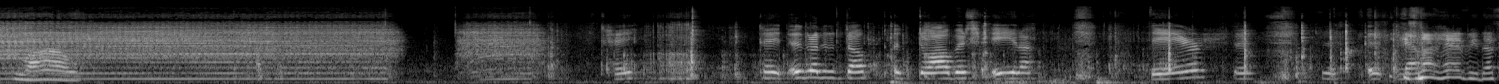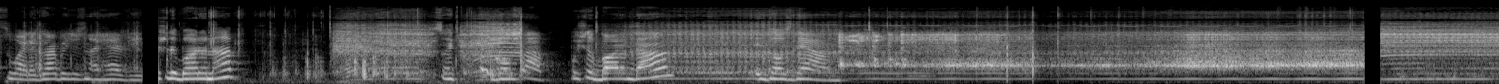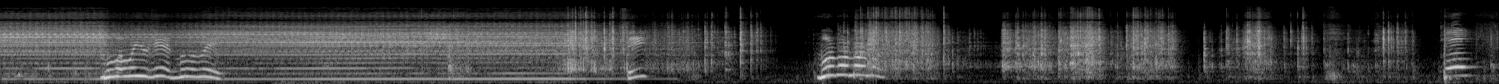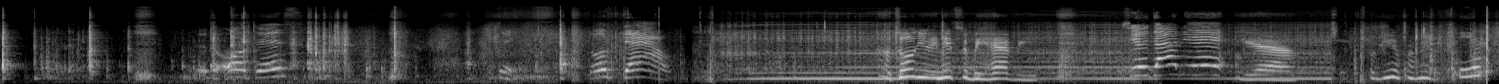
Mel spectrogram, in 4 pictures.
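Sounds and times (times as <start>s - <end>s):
small electric motor whirring: 0.0s - 5.6s, 18.3s - 20.3s, 21.2s - 36.9s, 52.0s - 59.3s
plastic toy handling clicks: 12.4s - 14.0s, 16.6s - 20.3s, 38.7s - 46.1s.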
